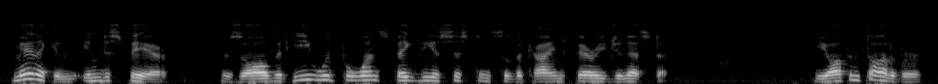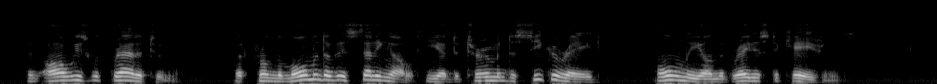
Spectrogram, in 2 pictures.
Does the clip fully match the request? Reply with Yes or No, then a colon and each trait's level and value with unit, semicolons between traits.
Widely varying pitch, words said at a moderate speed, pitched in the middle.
Yes: wide, 5.7 semitones; average, 145 wpm; medium, 160 Hz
